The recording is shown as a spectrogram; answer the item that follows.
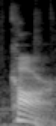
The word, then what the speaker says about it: car: Notice that the final R sound is not pronounced in British English. Father ends in a simple schwa vowel, like father. And in Father. car, the vowel sound is lengthened in place of the R sound. Car. Car.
